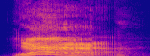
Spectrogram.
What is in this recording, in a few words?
reaction positive, voice, biker; Left 4 Dead 2; survivor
